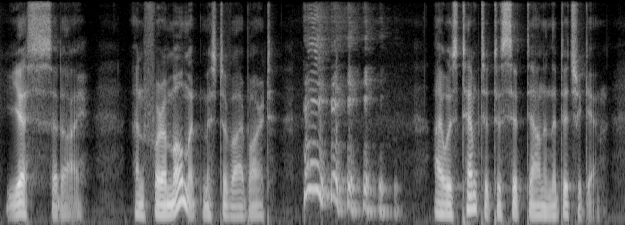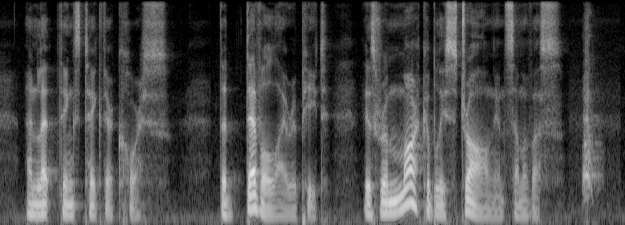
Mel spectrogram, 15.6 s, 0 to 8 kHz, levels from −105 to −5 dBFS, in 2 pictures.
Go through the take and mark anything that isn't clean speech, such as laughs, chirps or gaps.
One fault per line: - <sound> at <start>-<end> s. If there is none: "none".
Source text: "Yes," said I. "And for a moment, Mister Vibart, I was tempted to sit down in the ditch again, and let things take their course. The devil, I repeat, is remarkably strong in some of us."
- laugh at 3.8-5.0 s
- bark at 15.1-15.4 s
